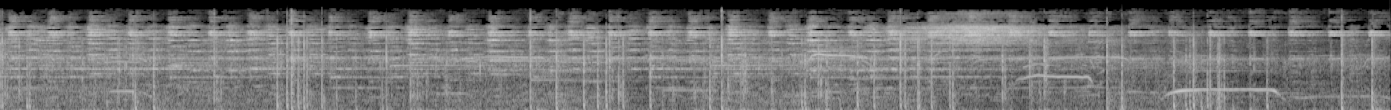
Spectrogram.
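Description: Fireworks display: rapid bangs and crackling bursts one after another, with music playing underneath.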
